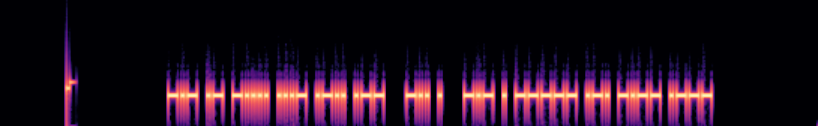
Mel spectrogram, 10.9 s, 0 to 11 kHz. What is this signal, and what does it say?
Morse code, heard as a keyed tone, about 28 wpm, 700 Hz. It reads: KA6VLW DE KE0RYJ
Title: USA Callsign DE Callsign - 6 Characters - 28wpm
